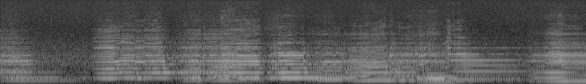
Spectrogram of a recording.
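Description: Music of slow, held notes on low bowed strings such as cello, moving from note to note every second or so.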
